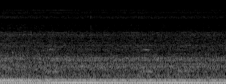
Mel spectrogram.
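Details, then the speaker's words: Mitsubishi Lancer GLXi 4G92, manual, with a complaint of idle dropping and stalling in traffic, at cold start after cleaning: a steady even low idle hum that rises while the steering wheel is turned. The idle-up servo (ISC) is working properly. "Habang nililiko natin manibela, tumataas yung idle mga boss. So ibig sabihin goods na goods yung ano natin, yung serbo natin mga boss."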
